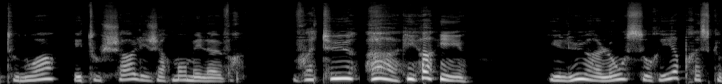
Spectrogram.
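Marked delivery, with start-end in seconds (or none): 2.9-4.6 loud, high exclamations; peasant's clucking cries; fussing peasant. A narrator's reading. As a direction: exclaim in concern over a trembling child. Peasant fusses over trembling child.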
